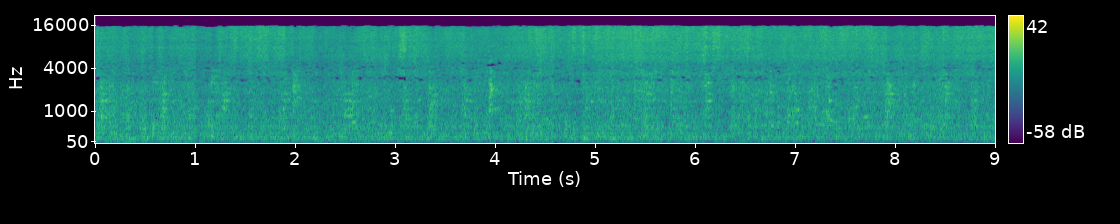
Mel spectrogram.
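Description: Steam-hauled train running, with the wheels clicking over rail joints above a steady running noise.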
